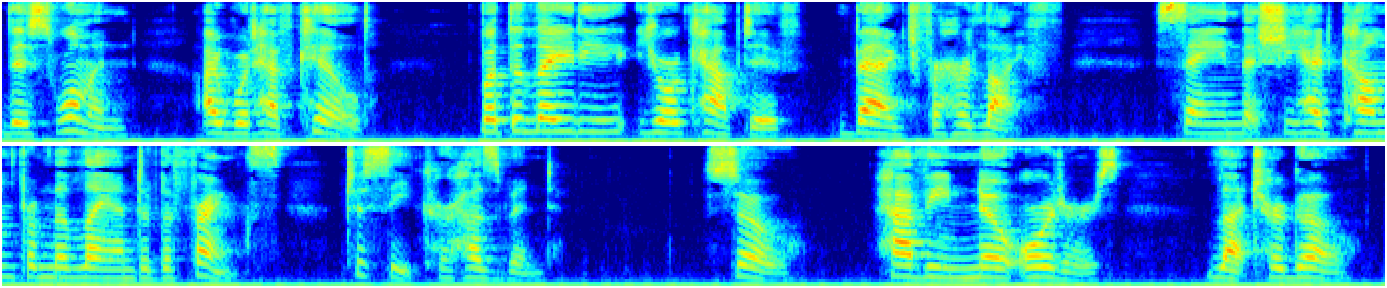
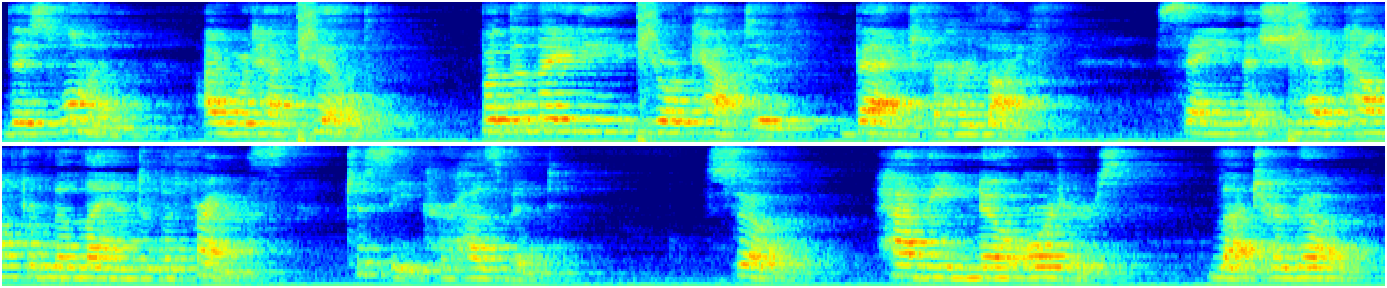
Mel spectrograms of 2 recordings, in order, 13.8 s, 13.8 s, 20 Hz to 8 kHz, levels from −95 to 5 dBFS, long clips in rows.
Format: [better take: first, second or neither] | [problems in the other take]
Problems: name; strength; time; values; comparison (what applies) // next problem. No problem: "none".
first | background sound (Thump, thud); 17 dB below the speech // room echo; dies away in 0.8 s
